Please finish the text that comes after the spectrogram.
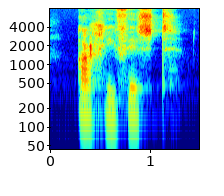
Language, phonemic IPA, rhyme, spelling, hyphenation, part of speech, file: Dutch, /ˌɑr.xiˈvɪst/, -ɪst, archivist, ar‧chi‧vist, noun, Nl-archivist.ogg
- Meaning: archivist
